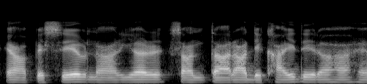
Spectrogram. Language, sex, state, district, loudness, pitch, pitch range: Hindi, male, Jharkhand, Deoghar, -18 LUFS, 110 Hz, 105-115 Hz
